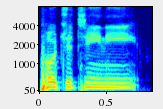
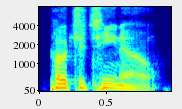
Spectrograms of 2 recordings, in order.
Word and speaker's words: Pochettino: There were some qualms with, you know, Pochettini and his squad. I I always say his name wrong. Pochettino.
